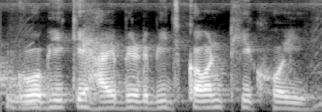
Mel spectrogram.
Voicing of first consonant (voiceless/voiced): voiced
